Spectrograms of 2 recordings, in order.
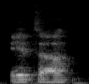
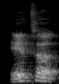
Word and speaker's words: eta: have Zeta ETA Theta in modern Greek they're written the exact same but the EA now has an e sound so you have Z itaa so that that's why the name the the sound of the name changes as in the name changes but not the actual sound of the letter except for eer of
